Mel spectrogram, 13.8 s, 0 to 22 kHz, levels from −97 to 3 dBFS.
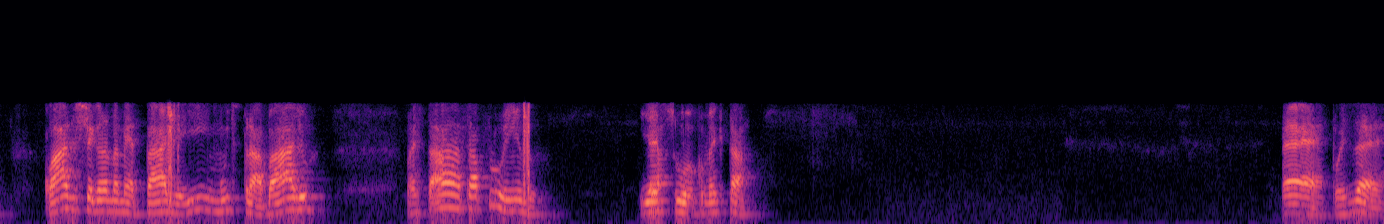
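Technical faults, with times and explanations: Throughout: GSM full-rate codec. The speech passed through a coder that models the vocal tract from a sparse pulse excitation, which fits roughly 13 kbps, so it has a buzzy, gravelly roughness and nothing above 4 kHz.
1.59 to 1.80 s and 5.14 to 5.32 s: cable scratch noise. A connector or lead likely shifted, its contact resistance jumping, laying uneven scratchy bursts over the speech at roughly the same loudness.
4.18 to 4.21 s and 6.52 to 6.60 s: lost GSM frames. Missing frames, about 20 ms and then 60 ms, were filled by repeating the last good frame, leaving a brief rough, metallic ring.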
